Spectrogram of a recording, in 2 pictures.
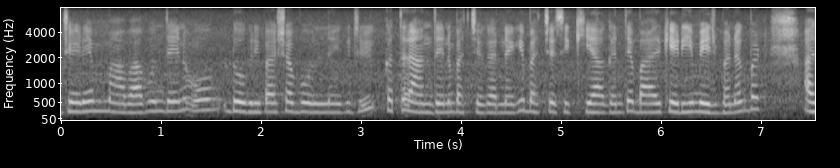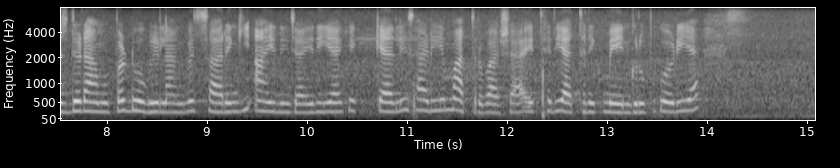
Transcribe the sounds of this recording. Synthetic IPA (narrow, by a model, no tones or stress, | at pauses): d͡ʒeːɽeːmãːbaːpɦʊ̃nd̪eːnoːɖoːɡɾiːpaːʃaːboːlneːkd͡ʒkət̪əɾãːnd̪eːnbətːʃeːkəɾneːkɪbətːʃeːsɪkʰːijaːɡənt̪eːbaːɪɾkeːɽiːmeːd͡ʒbənək̚bəʈəd͡ʒd̪eːʈaːmʊpːəɾɖoːɡɾiːlɛ̃ːŋɡʋɪt͡ʃsaːɾẽːɡiːʔaːĩːnĩːt͡ʃaːiːɾiːɛːkɪkɛːliːsaːɽiːmaːt̪ɾəpaːʃaːɛːɪt̪ʰːeːd̪iːɛːt̪ʰnɪkmeːnɡɾuːpkoːɽiːɛː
